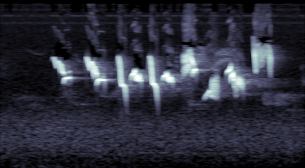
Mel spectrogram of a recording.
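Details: Singing male European pied flycatcher, recorded in Sweden with a female listening: a quick high strophe of around ten clear notes, opening with paired downslurred whistles and closing in varied rising and falling flourishes.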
